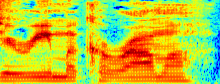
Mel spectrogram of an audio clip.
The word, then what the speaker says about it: Yarima Karama: It's spelled YARIMAKARAMA. Yarima Karama. It's pretty much spelled how it sounds.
